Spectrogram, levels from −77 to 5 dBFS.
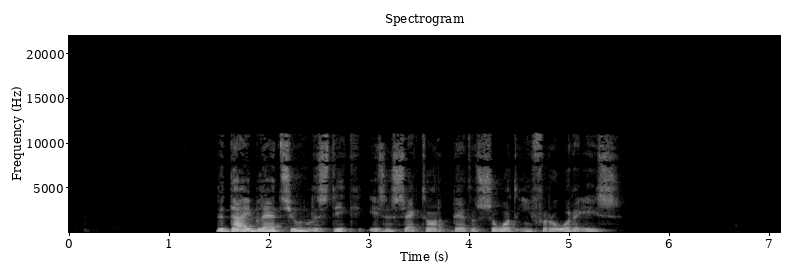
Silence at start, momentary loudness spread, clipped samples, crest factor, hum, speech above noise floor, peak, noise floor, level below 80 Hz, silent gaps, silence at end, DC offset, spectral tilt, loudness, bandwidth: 1.45 s; 12 LU; under 0.1%; 22 dB; none; 63 dB; -4 dBFS; -87 dBFS; -66 dBFS; none; 1.65 s; under 0.1%; -5.5 dB/octave; -25 LUFS; 11.5 kHz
